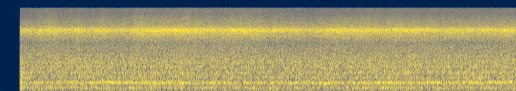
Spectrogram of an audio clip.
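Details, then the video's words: Bees swarming a house: a dense, steady droning hum from many insects, unbroken and even in loudness throughout, with a high hissing layer above it. "When bees swarm the house"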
